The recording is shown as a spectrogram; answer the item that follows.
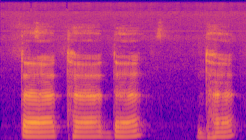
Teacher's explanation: तो यहाँ पे इस फिगर में जीभ की नोक ऊपर जा रही है और जो ये डेंटल प्लेस है उसको टच कर रही है। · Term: स्पर्शीय व्यंजन ध्वनियों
